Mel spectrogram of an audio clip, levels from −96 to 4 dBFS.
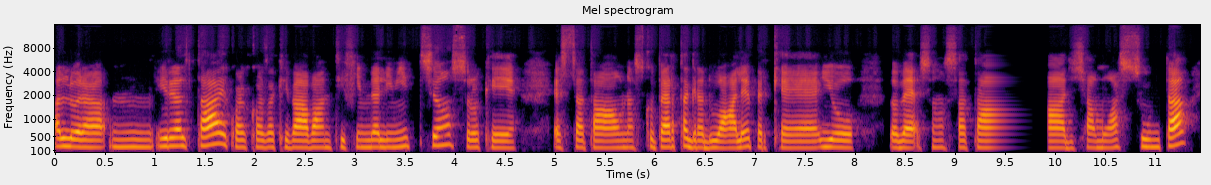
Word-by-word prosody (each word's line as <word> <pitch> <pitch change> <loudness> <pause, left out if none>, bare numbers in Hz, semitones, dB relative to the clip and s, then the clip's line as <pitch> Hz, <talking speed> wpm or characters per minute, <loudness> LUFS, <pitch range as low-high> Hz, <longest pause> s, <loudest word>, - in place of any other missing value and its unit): Allora, 205 -3 +4
mhmm, 210 -1 -4
in 225 +2 -1
realtà 235 +4 +5
è 290 - +1
qualcosa 200 -1 -3
che 200 - -7
va 195 0 +6
avanti 195 +1 -1
fin 200 +1 -6
dall'inizio, 215 +6 -2
solo 200 -6 -3
che 185 -1 -2 0.3
è - - -4
stata 190 -1 0
una 195 +1 -4
scoperta 210 +2 0
graduale 190 +1 +1
perché 185 -2 -2
io, 200 -2 +1 0.3
vabbè, 185 -1 +2
sono 200 -1 -9
stata, 190 0 -2 0.5
diciamo, 185 +2 -4
assunta 215 +6 +3
200 Hz, 130 wpm, -20 LUFS, 190-210 Hz, 0.5 s, va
